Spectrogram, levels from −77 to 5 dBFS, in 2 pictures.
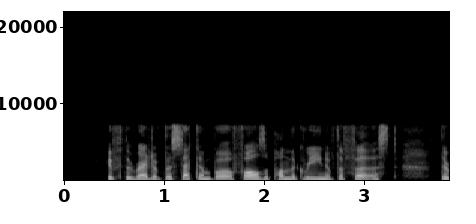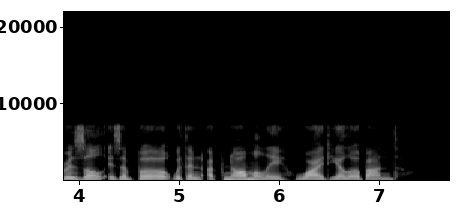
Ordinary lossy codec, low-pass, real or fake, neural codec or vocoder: none; 7.2 kHz; fake; codec, 16 kHz, 4 kbps, X-Codec, HuBERT features, trained on LibriSpeech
